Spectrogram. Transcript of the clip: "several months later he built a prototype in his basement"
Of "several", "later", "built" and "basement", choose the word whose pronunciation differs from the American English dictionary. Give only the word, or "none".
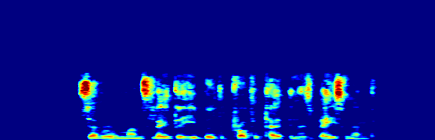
none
